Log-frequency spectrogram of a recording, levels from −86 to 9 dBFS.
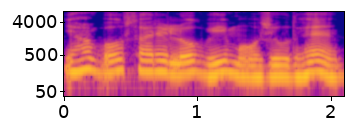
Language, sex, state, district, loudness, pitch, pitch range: Hindi, male, Jharkhand, Ranchi, -11 LUFS, 165 Hz, 140-175 Hz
